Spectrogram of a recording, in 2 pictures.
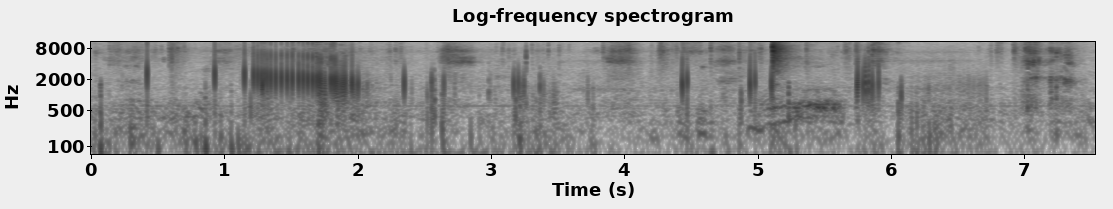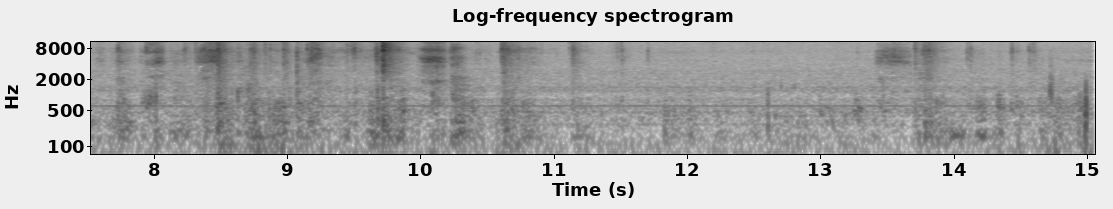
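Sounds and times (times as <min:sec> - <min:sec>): dogs scuffling in a basket: 0:02.2 - 0:12.1.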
